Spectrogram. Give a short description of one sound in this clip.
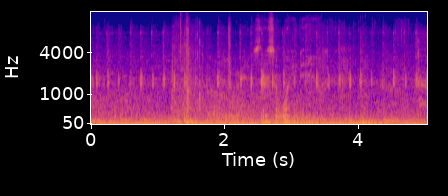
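Quick footsteps patter on wet ground.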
